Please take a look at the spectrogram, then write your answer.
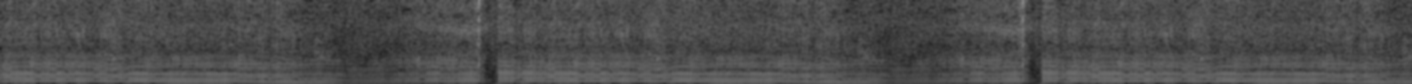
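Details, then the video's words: Landing bee in a tinnitus masking track: a continuous droning buzz, evenly pitched and full of overtones. Short sharp breaks interrupt it twice, roughly three and a half seconds apart. "Mid-Frequency_Bee Landing"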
